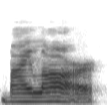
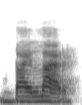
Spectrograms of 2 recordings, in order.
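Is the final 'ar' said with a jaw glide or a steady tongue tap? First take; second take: jaw glide; steady tap. First: The jaw moves during the vowel and final R. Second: The jaw stays still; the tongue taps once. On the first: The speaker calls it wrong. "instead of bailar ... That's not how you say it in Spanish" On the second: The speaker calls it right. "just flick your tongue once"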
